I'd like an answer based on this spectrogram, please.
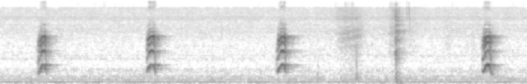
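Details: Sugar glider giving short, sharp barking yaps with a bright harmonic ring, four clear calls spaced roughly one and a half to three seconds apart, plus a fainter sound and a soft click in between, against a quiet indoor hum.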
